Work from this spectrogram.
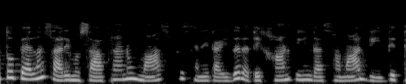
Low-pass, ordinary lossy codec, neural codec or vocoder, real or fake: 7.2 kHz; Opus, 16 kbps; none; real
